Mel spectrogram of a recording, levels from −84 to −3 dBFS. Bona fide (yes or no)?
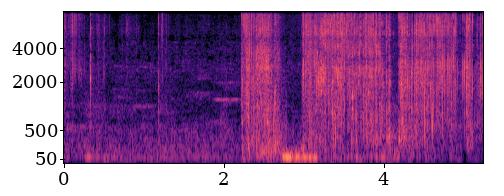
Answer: yes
